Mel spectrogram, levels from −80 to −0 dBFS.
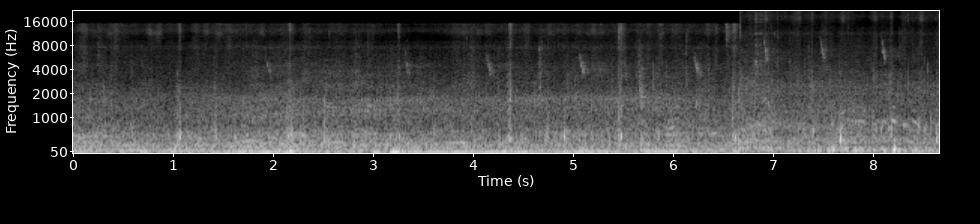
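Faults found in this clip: Wrong sample rate, 6.67 s to end of clip (8.66 s). Sound runs 1.5 times fast and about 7 semitones high, speed and pitch shifted together. Ratio fits 32 kHz material played out at 48 kHz with no resampling; probable component the playback or mixing stage. Spectrogram: all harmonics and formant bands jump up by a factor of 1.5 at 6.67 s. Waveform: events compressed in time, envelopes shorter and tighter.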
